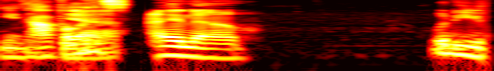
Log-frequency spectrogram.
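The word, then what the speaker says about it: Yiannopoulos: Uh, his last name is pronounced Yunopolis. Yunopoulos.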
